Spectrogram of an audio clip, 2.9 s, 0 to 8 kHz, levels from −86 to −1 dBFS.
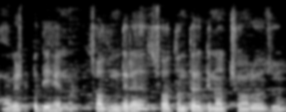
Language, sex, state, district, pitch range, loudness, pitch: Telugu, male, Andhra Pradesh, Guntur, 125-145 Hz, -16 LUFS, 130 Hz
